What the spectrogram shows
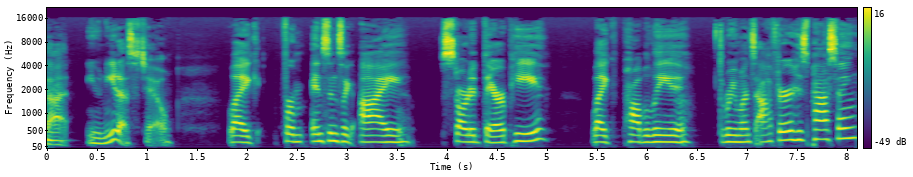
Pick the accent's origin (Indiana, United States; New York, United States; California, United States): California, United States; Laguna Beach; also born or lived in Los Angeles; I I'm from Laguna Beach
